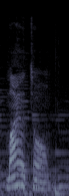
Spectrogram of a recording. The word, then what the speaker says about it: myotome: 近分節は英語でマイトーンと発音します。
